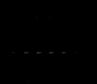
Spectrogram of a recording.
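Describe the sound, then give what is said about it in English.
A quiet, evenly spaced run of soft electronic ticks over a faint steady tone as the Nintendo Wii Shop Channel menu is browsed on a Wii console, ending in one sharper, brighter click as OK is clicked. “You're clicking OK. But the Wii.”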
